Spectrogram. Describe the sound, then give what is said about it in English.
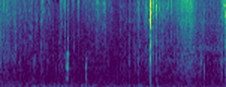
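Soft, crackling crunches of footsteps as people walk outdoors through dry leaves, a few sharper snaps standing out against a steady rustling texture. No one speaks. “Another thing about your quiet theory is that there's no way to be quiet out here. Because the leaves are so loud? Yeah, we're crunching around like some baboons.”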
